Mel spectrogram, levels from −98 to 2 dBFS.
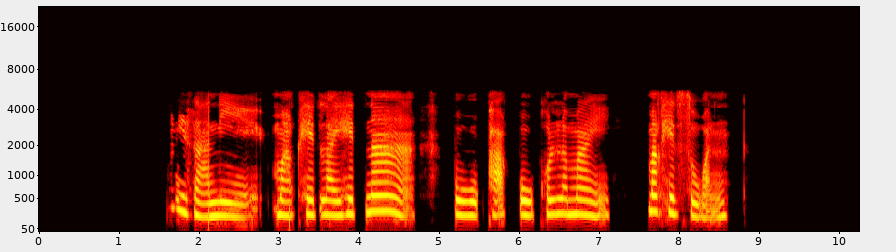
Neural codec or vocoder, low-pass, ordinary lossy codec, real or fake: none; 5.4 kHz; none; real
